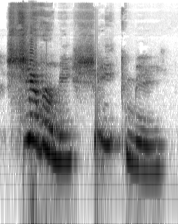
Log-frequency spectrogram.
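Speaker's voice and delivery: high, loud alarmed exclamation; startled ghost cry. Acted. Little ghost Gilbert startled by the dragon's fire, high alarmed cry. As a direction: shriek it out in fright.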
